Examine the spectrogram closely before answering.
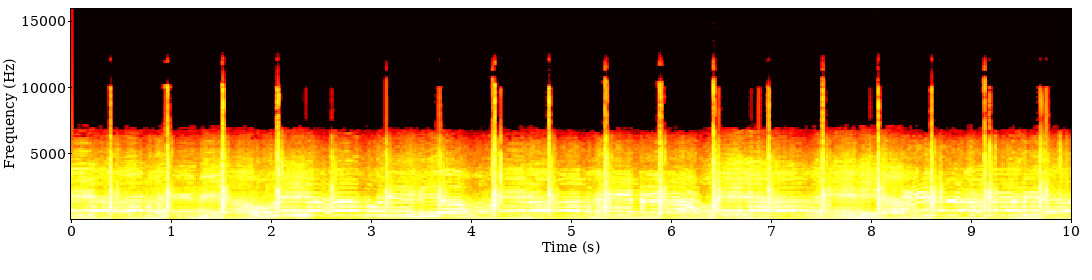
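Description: Protest crowd chanting slogans in unison, many voices rising and falling together, to a sharp regular beat about twice a second.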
